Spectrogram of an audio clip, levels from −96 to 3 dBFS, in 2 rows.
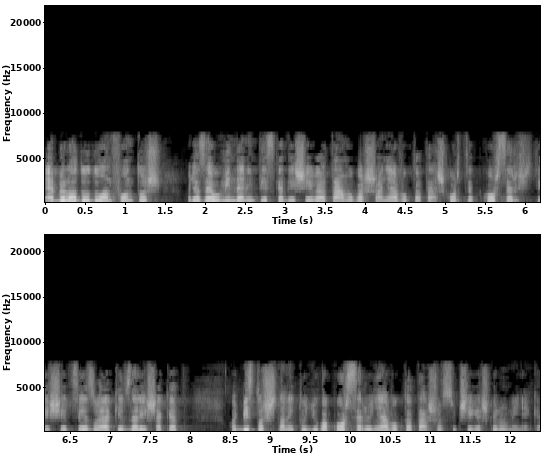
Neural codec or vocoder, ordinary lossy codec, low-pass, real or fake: none; none; none; real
